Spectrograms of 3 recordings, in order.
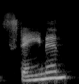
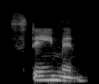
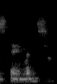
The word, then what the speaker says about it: stamen: And yeah, I like how Ronan had the stain, and I always say it wrong, stainin? M. Stamen. Pistil and stamens.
